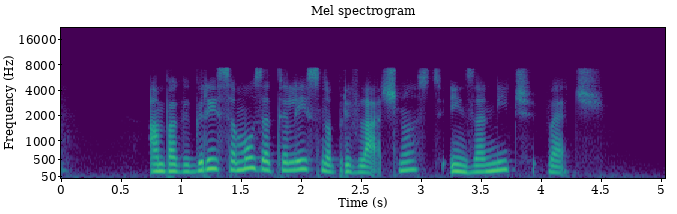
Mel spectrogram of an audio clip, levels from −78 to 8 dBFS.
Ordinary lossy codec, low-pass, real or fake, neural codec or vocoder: none; 7.2 kHz; fake; codec, 16 kHz, about 1 kbps, DyCAST, with the encoder's durations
